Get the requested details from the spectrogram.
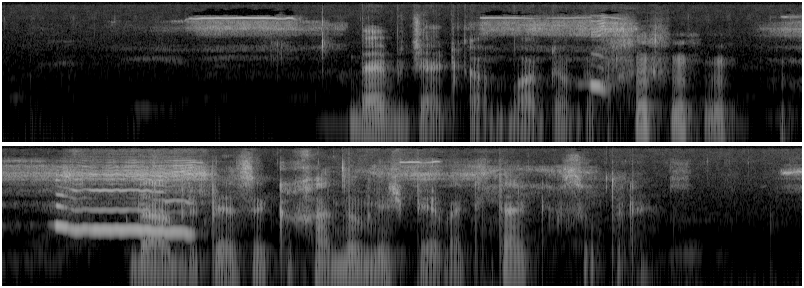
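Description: A dog sniffs and snuffles right at the microphone.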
